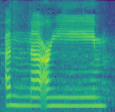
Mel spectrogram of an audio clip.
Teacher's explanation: huruf syamsiyah tersebut dibaca karena adanya tasydid dan huruf alif lam tetap ada namun tidak dibunyikan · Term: idgham syamsiyah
